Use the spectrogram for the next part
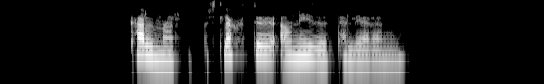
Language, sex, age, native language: Icelandic, female, 40-49, Icelandic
